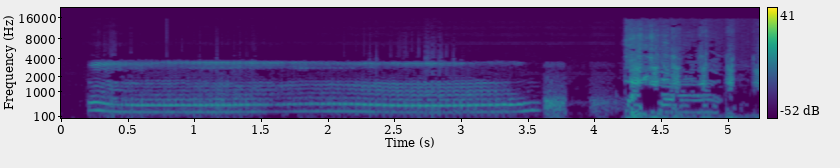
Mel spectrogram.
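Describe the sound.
A voice imitates Chewbacca gargling mouthwash: one long, steady, throaty growl held for about three seconds, followed by a brief burst of rough, noisy sputtering.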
